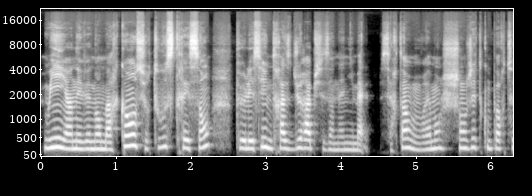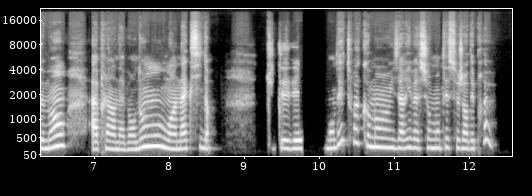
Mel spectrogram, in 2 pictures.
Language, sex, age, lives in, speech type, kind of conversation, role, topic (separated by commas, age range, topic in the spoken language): French, female, 30-34, France, read, expert-assistant, expert, Penses-tu que les animaux ont leur propre façon de voir le monde ? Comment imagines-tu la vie d’un animal familier ?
